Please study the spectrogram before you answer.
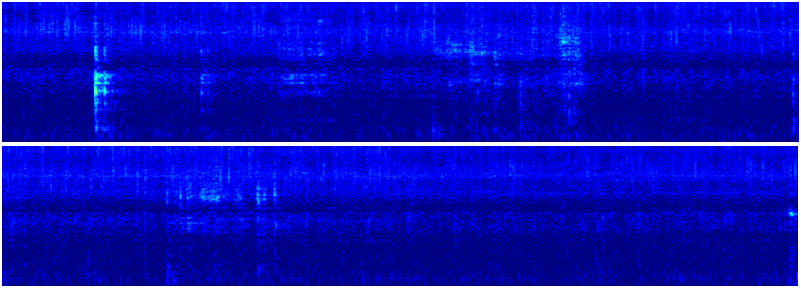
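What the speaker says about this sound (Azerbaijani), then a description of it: "Artıq qaynarıb düşür." Strawberry jam with melted sugar simmers and foams in a pan, a faint low bubbling hiss with a few scattered pops and clicks and no voices.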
